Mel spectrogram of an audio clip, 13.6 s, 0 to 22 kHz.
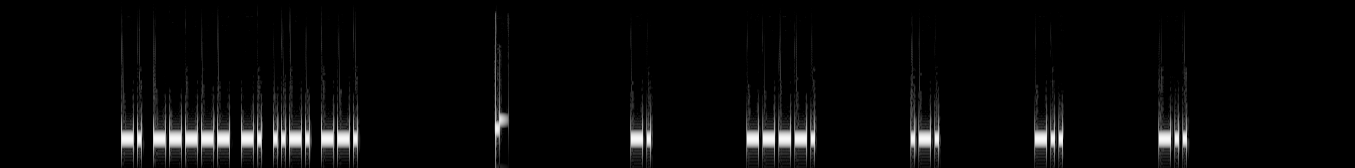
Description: Morse code, heard as a keyed tone, about 30 wpm, spaced as for 13 wpm, 700 Hz. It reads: N0NFG N9RDD
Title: USA Call Signs - 5 Characters - 8x Character Spacing - 30wpm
